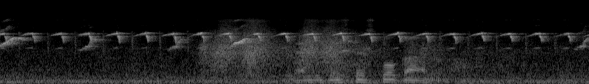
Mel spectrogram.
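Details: Newly caught bar-winged prinia, caged and singing after three weeks; sharp high chirps repeated about three times a second in a steady run, with a person talking briefly in the middle.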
